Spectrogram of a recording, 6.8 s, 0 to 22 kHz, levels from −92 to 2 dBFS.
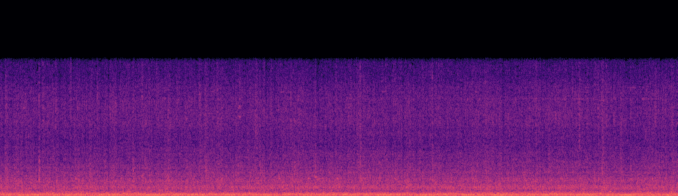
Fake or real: real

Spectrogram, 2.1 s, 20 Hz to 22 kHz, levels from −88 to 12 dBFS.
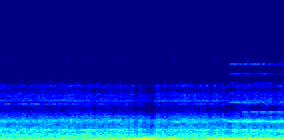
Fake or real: fake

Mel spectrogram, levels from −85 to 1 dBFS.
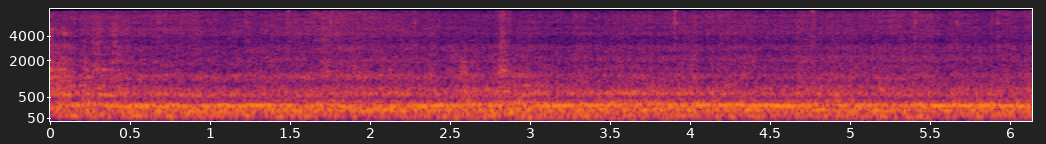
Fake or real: fake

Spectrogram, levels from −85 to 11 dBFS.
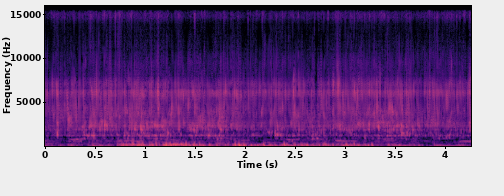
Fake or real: fake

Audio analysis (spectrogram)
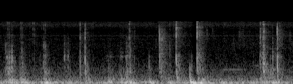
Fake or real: real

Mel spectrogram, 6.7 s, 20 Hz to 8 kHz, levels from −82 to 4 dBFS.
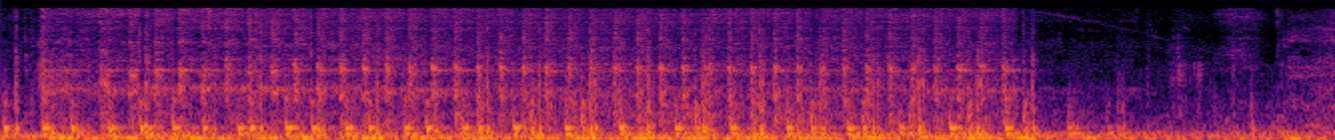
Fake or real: fake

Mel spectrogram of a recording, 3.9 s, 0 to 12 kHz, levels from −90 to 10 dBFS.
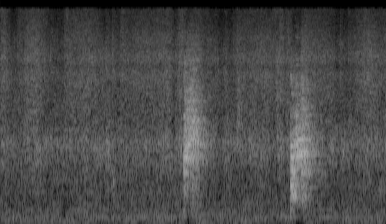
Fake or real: real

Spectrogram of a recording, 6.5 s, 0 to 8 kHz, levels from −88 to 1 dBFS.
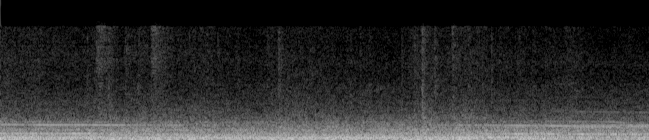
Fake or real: real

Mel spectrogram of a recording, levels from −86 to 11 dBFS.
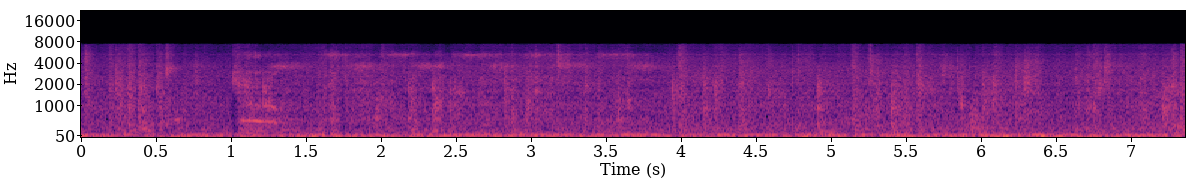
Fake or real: fake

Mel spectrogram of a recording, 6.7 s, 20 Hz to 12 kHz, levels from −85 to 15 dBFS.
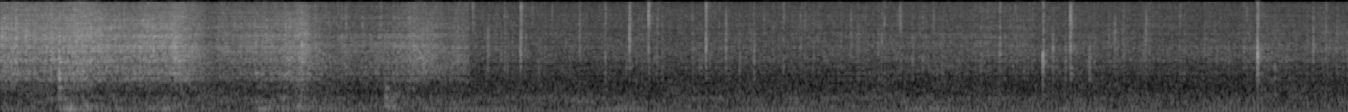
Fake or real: real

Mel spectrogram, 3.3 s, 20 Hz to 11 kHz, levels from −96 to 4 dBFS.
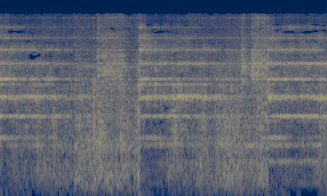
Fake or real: fake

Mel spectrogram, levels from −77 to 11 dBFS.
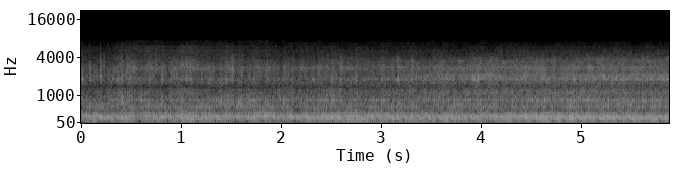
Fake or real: fake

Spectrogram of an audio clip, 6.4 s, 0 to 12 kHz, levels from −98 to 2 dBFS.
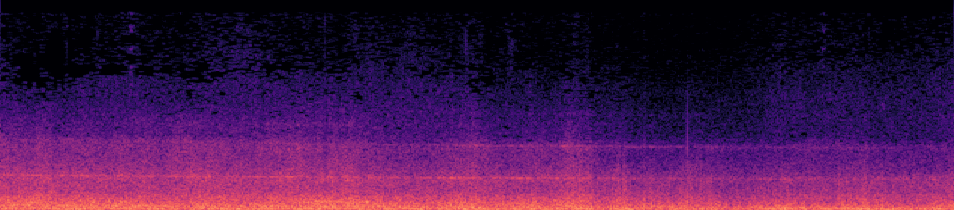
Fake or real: real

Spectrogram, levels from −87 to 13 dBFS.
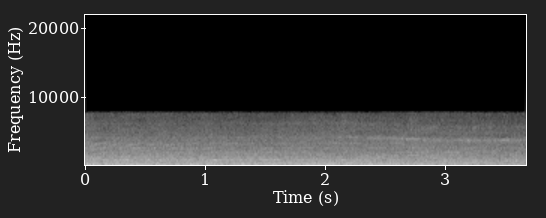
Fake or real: fake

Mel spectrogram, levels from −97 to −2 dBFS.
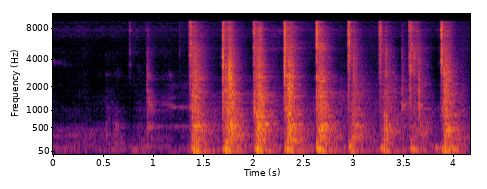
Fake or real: fake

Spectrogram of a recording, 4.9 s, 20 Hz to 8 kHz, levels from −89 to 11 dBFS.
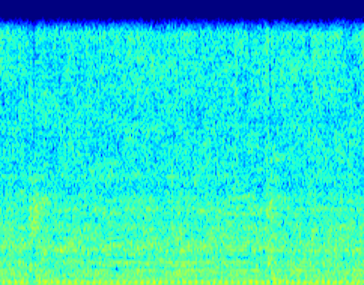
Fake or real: fake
